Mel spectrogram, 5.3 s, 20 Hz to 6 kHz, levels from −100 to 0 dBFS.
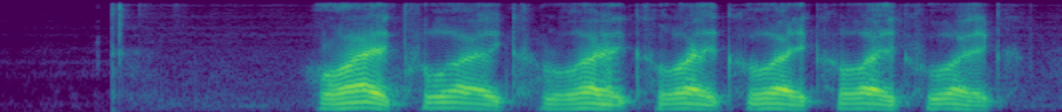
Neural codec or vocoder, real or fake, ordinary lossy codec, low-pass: codec, 24 kHz, 3 kbps, HILCodec; fake; none; 5.4 kHz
